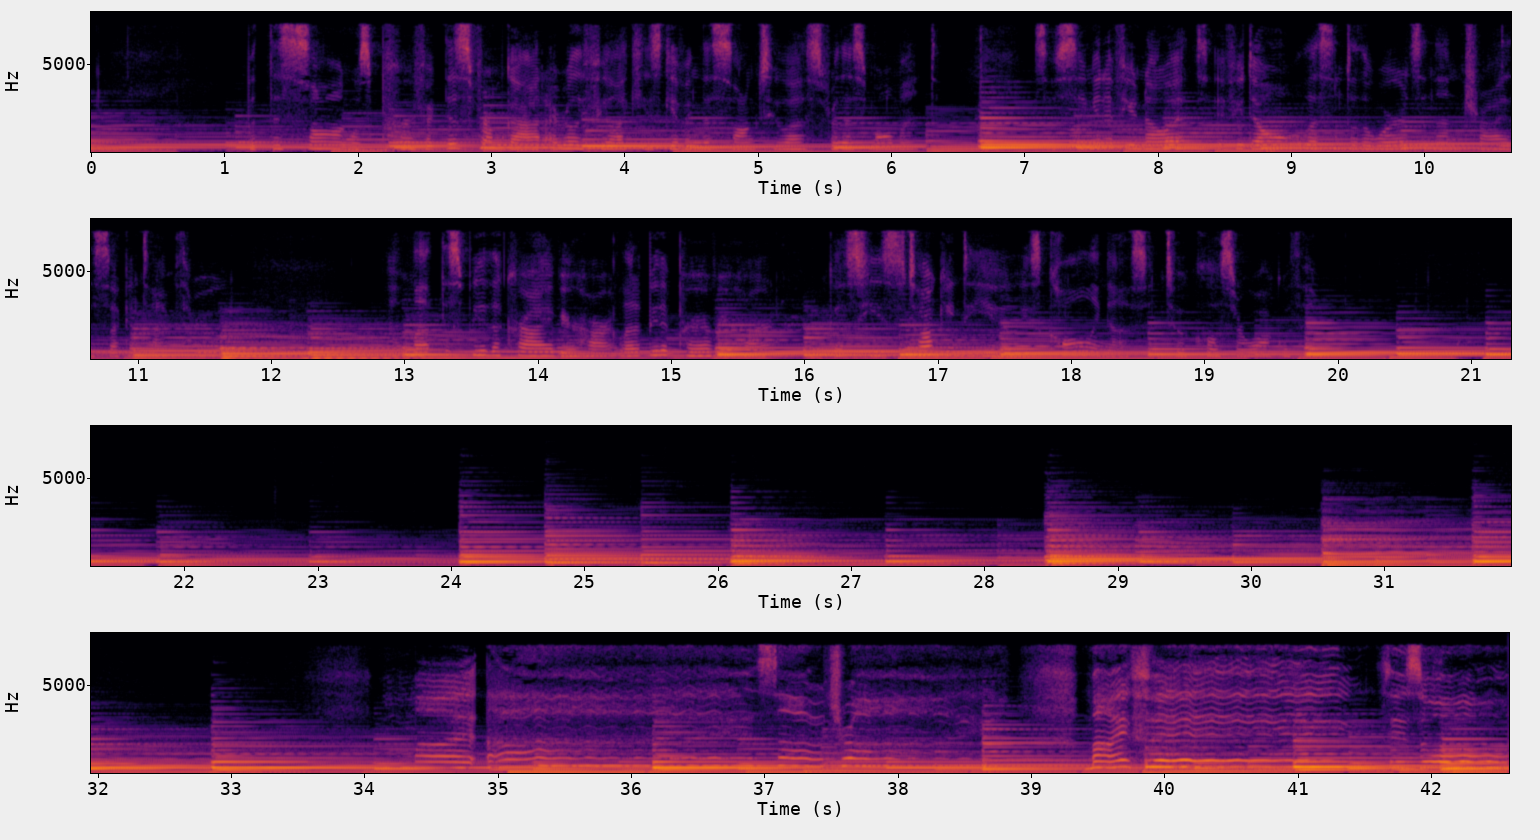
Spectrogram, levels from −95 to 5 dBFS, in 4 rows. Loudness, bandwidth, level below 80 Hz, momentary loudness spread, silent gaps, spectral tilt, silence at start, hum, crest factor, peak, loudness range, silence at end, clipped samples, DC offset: -32 LUFS; 7.6 kHz; -48 dBFS; 14 LU; none; -7 dB/octave; 0 s; none; 18 dB; -14 dBFS; 7 LU; 0 s; under 0.1%; under 0.1%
